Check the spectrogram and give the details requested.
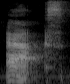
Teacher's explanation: And they literally hear and say axe instead of ask. So they take the K and the S and they reverse them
